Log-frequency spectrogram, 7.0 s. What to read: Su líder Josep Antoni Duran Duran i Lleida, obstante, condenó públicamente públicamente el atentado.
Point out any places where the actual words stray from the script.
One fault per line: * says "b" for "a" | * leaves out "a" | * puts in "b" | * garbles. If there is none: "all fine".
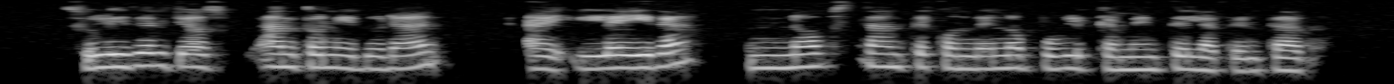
* leaves out "Duran"
* puts in "no"
* leaves out "públicamente"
